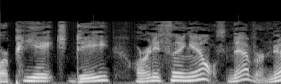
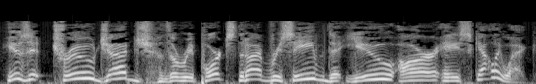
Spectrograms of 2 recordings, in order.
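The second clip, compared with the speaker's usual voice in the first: high, drawn-out mock-formal inquiry; careful questioner; 6 semitones higher, slower than usual. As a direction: put it to the judge as a careful, elevated question. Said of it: "asking the judge if the reports".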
